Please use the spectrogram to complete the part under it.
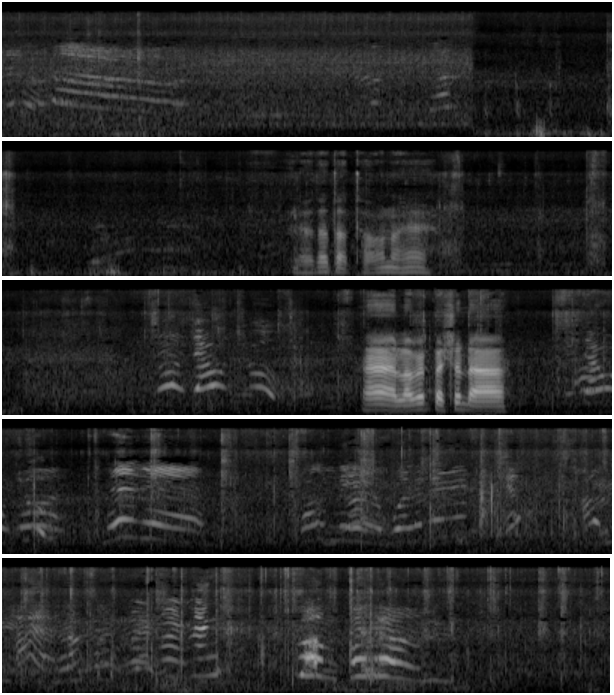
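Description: Young children shout and talk excitedly close by, outdoors at night.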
